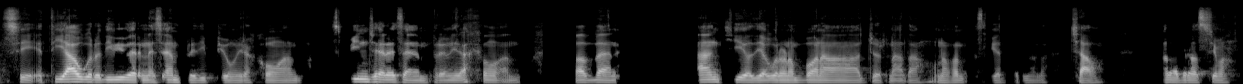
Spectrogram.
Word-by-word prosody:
sì. - - 0
E - - -7
ti 120 +1 +1
auguro 120 -3 +8
di 110 +1 -1
viverne 105 -2 +3
sempre 105 -1 0
di 100 0 -5
più, 100 -1 -5
mi 95 - -5
raccomando. 95 -1 -5 0.3
Spingere 120 -4 +2
sempre, 95 -1 -2
mi 100 0 -3
raccoman 100 -3 -4 0.5
va 100 0 +2
bene. 100 -1 0 0.8
Anch'io 110 -1 +1
ti 100 - 0
auguro 100 +1 +2
una 100 0 +1
buona 95 -1 0
giornata, 90 +2 -8
una 95 -1 -5
fantastica 95 -1 -8
giornata. 95 +1 -17 0.2
Ciao, 90 +3 -1 0.5
alla 105 -1 -1
prossima. 95 -1 -1
100 Hz, 140 wpm, -23 LUFS, 95-105 Hz, 0.8 s, auguro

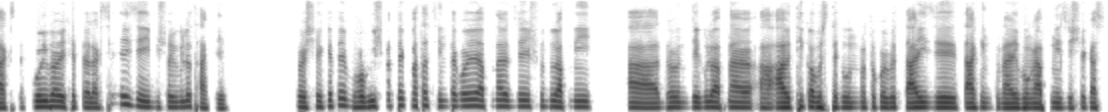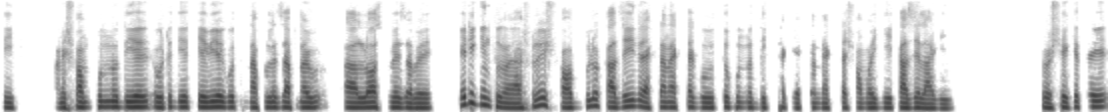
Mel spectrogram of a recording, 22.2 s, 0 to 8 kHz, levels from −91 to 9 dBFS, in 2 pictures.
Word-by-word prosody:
লাগছে, 125 +1 -3
পরিবারের 150 -1 +5
ক্ষেত্রে 135 -2 -2
লাগছে, 125 - -5
এই 215 - +3
যে - - 0
এই 145 - 0
বিষয়গুলো 140 +2 -1
থাকে। 120 -2 -3 0.7
তো - - -32
সেইক্ষেত্রে 160 +5 -1
ভবিষ্যতের 155 +5 0
কথা 170 +2 -1
চিন্তা 160 +1 -5
করে 170 +1 +2
আপনার 165 +1 -2
যে 165 - 0
শুধু 155 0 -5
আপনি 150 0 -5 0.5
আ - - +3 0.3
ধরুন 135 +1 +1
যেগুলো 140 +1 +2
আপনার 140 0 0 0.2
আ - - 0 0.2
আর্থিক 130 +4 +4
অবস্থাকে 135 0 +2
উন্নত 135 0 -4
করবে 135 -1 +2
তাই 130 +1 +6
যে 135 - +5 0.2
তা 125 - +3
কিন্তু 130 -1 -6
না। - - +3
এবং 125 +1 +2
আপনি 130 +1 -2
যে - - -1
সে 135 - -2
কাজটি 130 +1 -2 0.4
মানে 130 0 -1
সম্পূর্ণ 140 +2 +1
দিয়ে 145 0 +7 0.2
ওইটা 135 +1 +2
দিয়ে 145 0 +3
ক্যারিয়ার 145 0 +5
গড়তে 140 -1 -2
না - - +2
পারলে 135 0 0
যে - - +2
আপনার 135 +1 -1 0.4
আ - - +5
লস 135 -1 +4
হয়ে 135 -1 +2
যাবে, 125 0 +3 0.4
এটি 210 +5 +4
কিন্তু 185 -6 0
নয়। 125 -1 +2
আসলে 155 +9 -1 0.2
সবগুলো 130 +6 -1
কাজেই 140 +4 +2
না - - 0
একটা 135 +3 -5
না - - 0
একটা 145 - -5
গুরুত্বপূর্ণ 135 +1 -2
দিক 130 -1 -3
থাকে, 130 -1 -7
একটা 130 - -11
না - - -6
একটা 130 - -6
সময় 125 -1 -1
গিয়ে 125 -1 -1
কাজে 125 +1 +2
লাগেই। 115 -1 -3 0.9
তো - - -21 0.2
সেইক্ষেত্রে 145 +2 -1
135 Hz, 205 wpm, -21 LUFS, 130-150 Hz, 0.9 s, দিয়ে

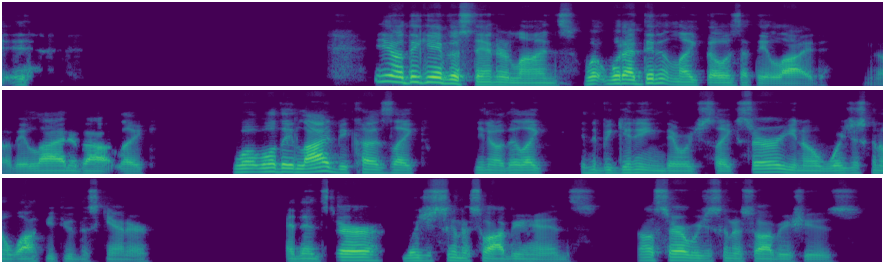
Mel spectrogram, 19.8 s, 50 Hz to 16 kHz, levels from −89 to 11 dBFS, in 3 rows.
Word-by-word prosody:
it - - -9 2.6
You 255 +1 +2
know, 225 - +9
they 230 +1 +5
gave 220 -2 +9
the 170 - +8
standard 115 -2 -1
lines, 95 -1 -4
what 155 +2 0
what 170 +1 +6
I 165 - +8
didn't 185 0 +1
like, 115 -2 -2
though, 105 0 0
is 100 - -7
that - - -10
they - - -6
lied, 90 0 -2 0.3
you - - -29
know? - - -13
They 95 - -8
lied 100 +1 0
about, 100 -1 -2
like 95 -1 -8 0.6
well 150 +1 0
well, 165 +1 +4
they 155 -1 +3
lied 145 +3 +6
because, 125 -2 -3
like 110 -2 -4 0.4
you 115 - -12
know, 110 -1 -5
they're, 110 0 -5
like 110 -1 -3 0.2
in 115 - -15
the 120 - -10
beginning, 115 -2 -8
they 100 - -6
were 95 0 -7
just, 95 - -12
like, 95 -1 -7
"Sir," 145 +1 0
you 120 -4 -5
know, 100 0 -5
"we're 105 +1 -5
just 110 0 -10
gonna 100 -4 -8
walk 100 +1 -1
you 100 - -14
through 100 -2 -15
the 90 - -19
scanner." 90 0 -12 1.0
And 105 0 -7
then, 105 -2 -6
"Sir, 130 +1 +4
we're 115 +1 -5
just 115 +2 -5
gonna 115 -4 -6
swab 100 -1 +1
your 95 -1 -8
hands. 90 -1 -13 0.3
Oh, 130 0 -4
sir, 130 +2 +2
we're 115 - -6
just 110 +2 -10
gonna 105 -3 -8
swab 100 -1 -2
your 95 -2 -9
shoes. 90 0 -14
110 Hz, 210 wpm, -21 LUFS, 100-130 Hz, 2.6 s, know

